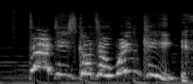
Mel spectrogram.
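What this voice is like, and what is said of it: Child shouting loudly. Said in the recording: “in her loudest voice,”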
